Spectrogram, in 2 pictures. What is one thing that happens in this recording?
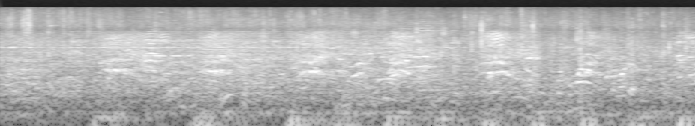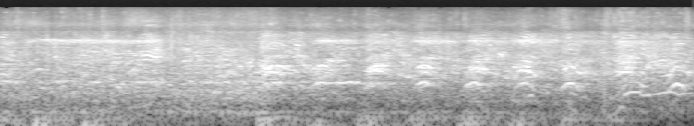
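Men in a festival procession chant loudly in rhythm.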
